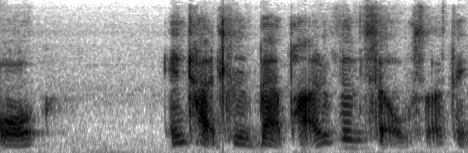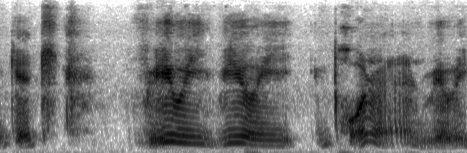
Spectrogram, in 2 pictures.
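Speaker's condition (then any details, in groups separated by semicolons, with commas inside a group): Cerebral palsy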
